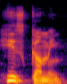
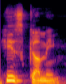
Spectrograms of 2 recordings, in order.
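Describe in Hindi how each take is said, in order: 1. 'He is' को एक syllable में कॉन्ट्रैक्ट करके बोला जाता है। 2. 'He is' को एक सिलेबल में कॉन्ट्रैक्ट करके बोला जाता है।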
